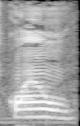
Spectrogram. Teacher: você realmente escuta 3 sons, o U, o A e o U de novo aqui. É um O, mas que você escuta o U, não é verdade? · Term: tritongos nasais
